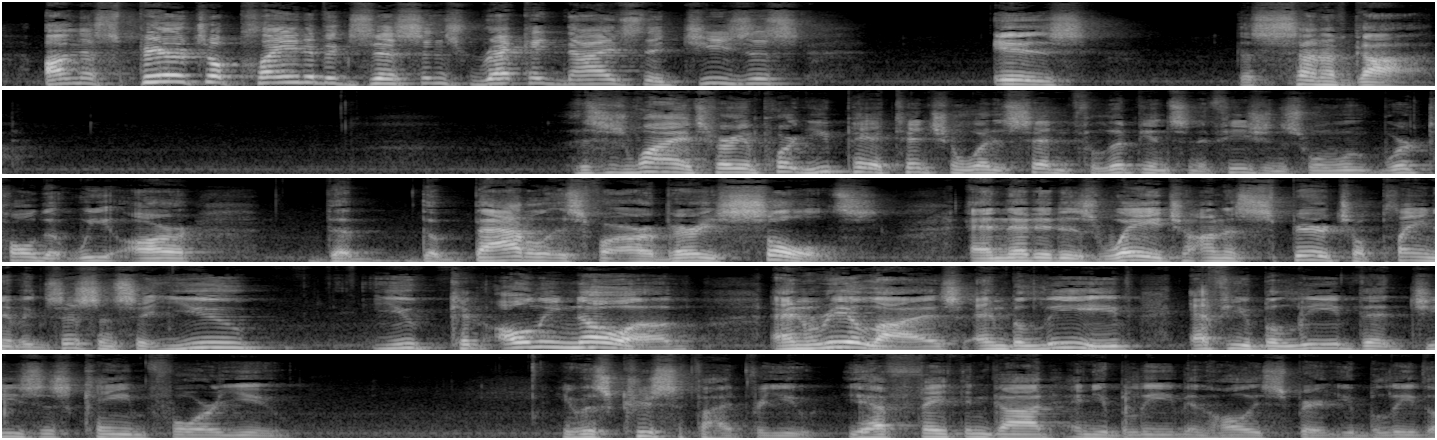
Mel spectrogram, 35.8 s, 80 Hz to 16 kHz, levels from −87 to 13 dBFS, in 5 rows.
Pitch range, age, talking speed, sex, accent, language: 120-165 Hz, 60-79, 160 wpm, male, American, English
